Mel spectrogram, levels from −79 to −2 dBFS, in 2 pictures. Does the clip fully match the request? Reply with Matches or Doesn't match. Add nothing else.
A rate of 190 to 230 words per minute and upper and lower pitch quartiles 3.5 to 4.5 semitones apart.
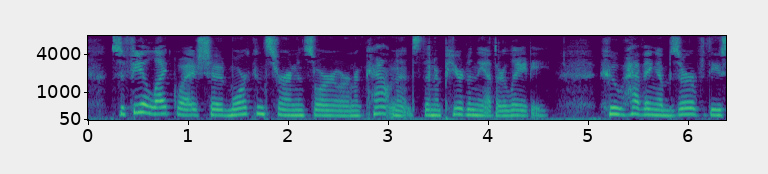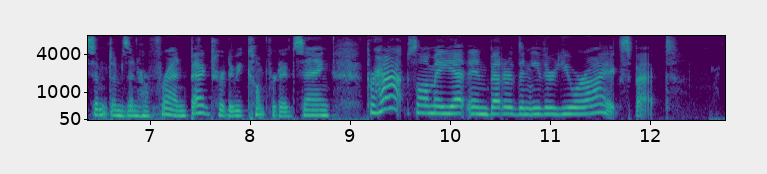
Matches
